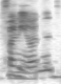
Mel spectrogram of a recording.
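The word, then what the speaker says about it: Tynion: Like Tiny Onion?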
